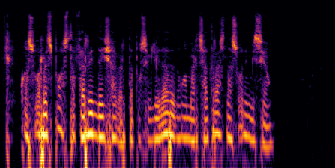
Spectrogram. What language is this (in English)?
Galician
